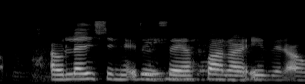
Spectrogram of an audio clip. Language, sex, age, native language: Icelandic, female, 11, Icelandic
